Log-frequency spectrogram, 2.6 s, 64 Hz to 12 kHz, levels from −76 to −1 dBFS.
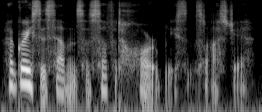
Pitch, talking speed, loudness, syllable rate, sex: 195 Hz, 205 wpm, -22 LUFS, 7.1 syllables/s, female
